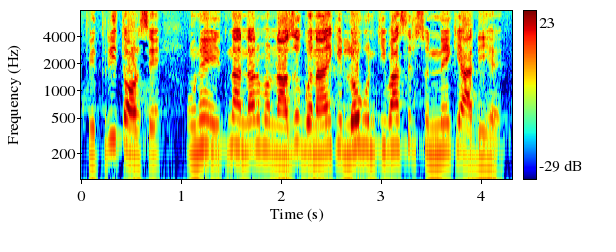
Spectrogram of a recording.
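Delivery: usual speaking voice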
